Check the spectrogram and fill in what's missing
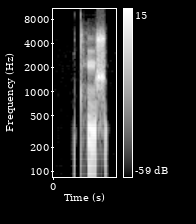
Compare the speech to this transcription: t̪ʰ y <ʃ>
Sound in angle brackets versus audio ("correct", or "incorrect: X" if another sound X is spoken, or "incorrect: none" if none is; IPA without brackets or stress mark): correct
